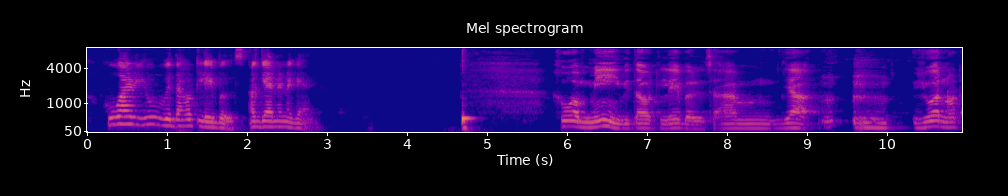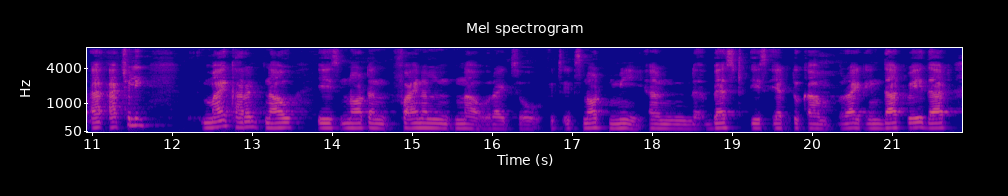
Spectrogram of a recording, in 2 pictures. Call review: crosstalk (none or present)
none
